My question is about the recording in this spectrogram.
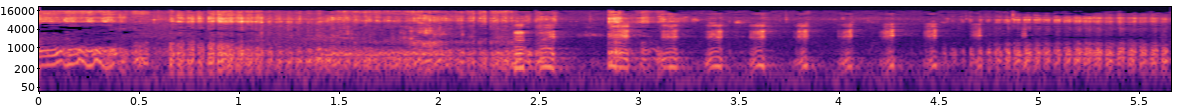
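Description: Small dog growling in long continuous stretches. In the middle this breaks into a fast run of short growl-grunts, about six a second, before the steady growl resumes near the end.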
